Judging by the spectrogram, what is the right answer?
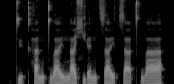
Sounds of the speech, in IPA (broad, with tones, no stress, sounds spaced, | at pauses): t̪ y˨˦ kʰ a˨˦ n t̪ w a˨˦ ɪ̯ n̪ ä˥˨ ɕ j ɛ˨˦ n t͡s a˨˦ ɪ̯ t͡s ä̰˨˩ t̪ʰ w ä˨˦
